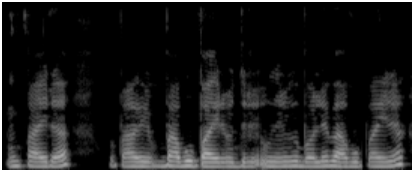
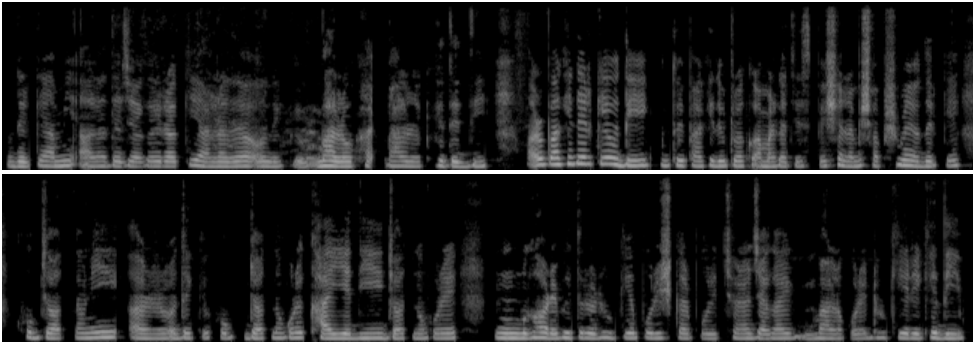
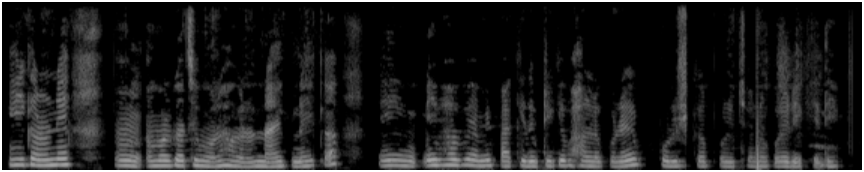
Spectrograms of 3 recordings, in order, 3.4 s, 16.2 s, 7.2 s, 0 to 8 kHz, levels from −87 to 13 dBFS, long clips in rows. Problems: background sounds at intervals, background conversations at intervals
